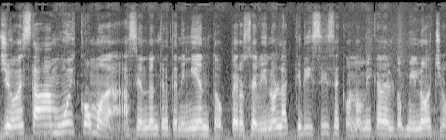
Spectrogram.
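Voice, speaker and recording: Speaking very fast with a Honduran accent, a woman keeps a medium pitch, fairly even intonation and very even loudness. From Honduras, Puerto Cortés. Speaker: TV news reporter. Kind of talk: interview. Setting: outdoors.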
